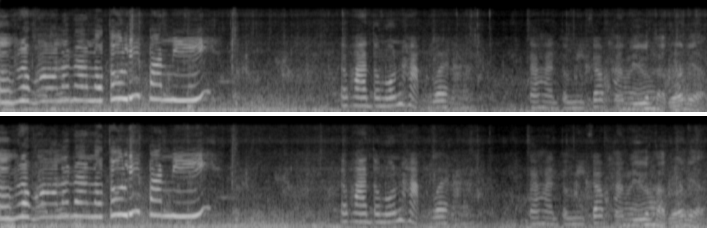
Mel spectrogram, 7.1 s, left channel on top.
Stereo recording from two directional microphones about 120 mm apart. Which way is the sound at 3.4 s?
30° right (ahead or behind).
